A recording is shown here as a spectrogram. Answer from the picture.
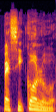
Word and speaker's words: psicólogo: No se dice psicólogo, la P es muda.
